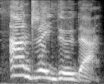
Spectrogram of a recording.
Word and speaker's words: Andrzej Duda: Andrzej Duda? Am I getting that right? Close enough? Andrzej Duda, technically. Yeah. But close enough. Andrei would be the Russian version of the name, and Duda is Duda.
